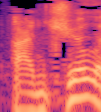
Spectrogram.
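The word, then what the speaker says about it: Anchel: Анчел, это пишется по-румынски Анцель, да, представляется слоги его фамилии.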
